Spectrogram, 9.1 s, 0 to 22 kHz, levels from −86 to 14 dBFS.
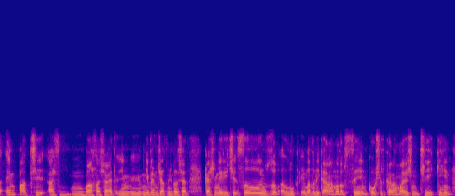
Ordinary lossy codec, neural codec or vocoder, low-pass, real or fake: Opus, 32 kbps; codec, 16 kHz, 16 kbps, FunCodec, trained on Chinese and English, 50 frames a second; 7.2 kHz; fake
